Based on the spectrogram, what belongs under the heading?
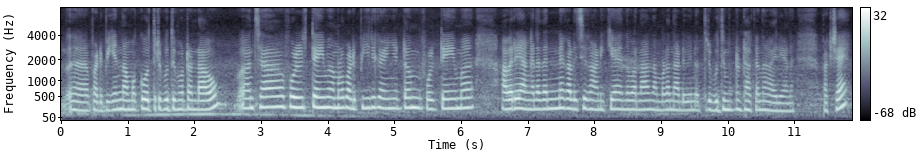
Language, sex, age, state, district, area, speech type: Malayalam, female, 30-45, Kerala, Kottayam, urban, spontaneous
